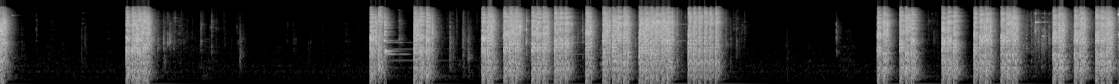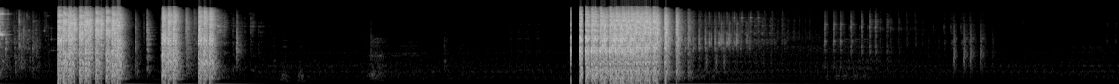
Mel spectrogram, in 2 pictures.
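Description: Bursts of rapid full-auto fire from a Baikal Drozd CO2 BB machine gun, with BBs smacking into the cardboard target. There is a single shot near the start, then several strings of rapid shots, and a last dense burst that trails off into scattered rattling.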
